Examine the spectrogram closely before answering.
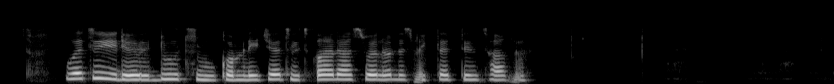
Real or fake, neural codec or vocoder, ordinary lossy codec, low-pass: fake; autoencoder, 22.05 kHz, a latent of 192 numbers a frame, VITS, trained on one speaker; none; 5.4 kHz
